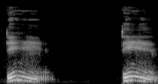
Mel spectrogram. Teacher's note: Damn is the falling tone start from up then goes down.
